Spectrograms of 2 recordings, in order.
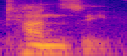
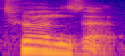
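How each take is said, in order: First: The name is pronounced the English way. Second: The name is pronounced the German way. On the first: This is how English speakers tend to say it. The speaker calls it wrong. "native English speakers said Tunzi. It's just kind of the English phonetics" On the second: This is the correct original pronunciation. The speaker calls it right. "correct German is Tunze"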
